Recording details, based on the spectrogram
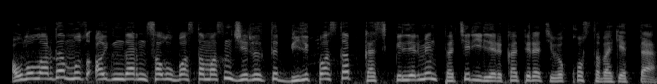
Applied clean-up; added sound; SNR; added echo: neural separator model SepFormer DNS4.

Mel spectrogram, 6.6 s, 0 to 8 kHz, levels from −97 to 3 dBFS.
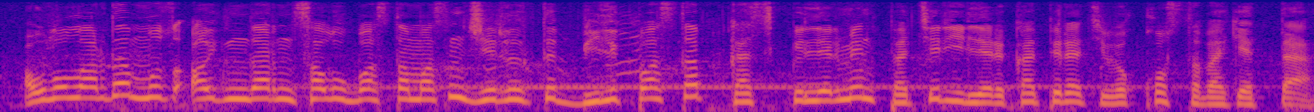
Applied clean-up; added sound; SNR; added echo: none; Chewing, mastication; 19 dB; none.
